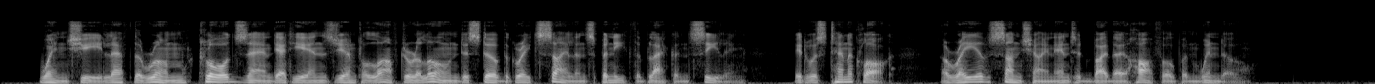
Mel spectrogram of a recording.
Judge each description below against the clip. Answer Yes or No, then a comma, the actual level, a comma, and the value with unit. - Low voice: Yes, very low, 85 Hz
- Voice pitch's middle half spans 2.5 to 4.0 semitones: Yes, average, 3.7 semitones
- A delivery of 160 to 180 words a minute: No, average, 145 wpm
